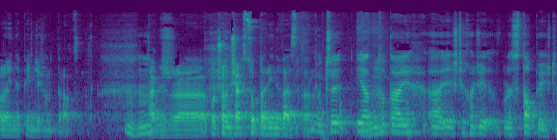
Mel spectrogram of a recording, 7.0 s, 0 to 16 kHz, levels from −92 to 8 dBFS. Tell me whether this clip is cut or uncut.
uncut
